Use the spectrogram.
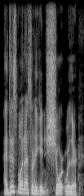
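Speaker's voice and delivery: normal talking voice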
